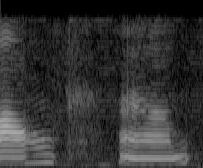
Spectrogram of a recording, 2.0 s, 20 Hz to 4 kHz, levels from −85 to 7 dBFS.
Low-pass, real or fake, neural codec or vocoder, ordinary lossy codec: 3.6 kHz; real; none; none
